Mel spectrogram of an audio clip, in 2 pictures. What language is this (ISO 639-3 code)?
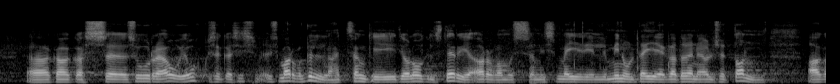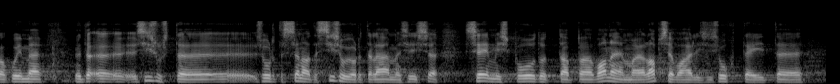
est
